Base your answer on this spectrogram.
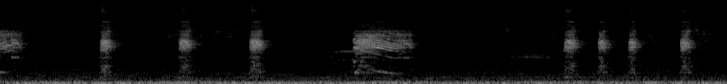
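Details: Morning in a workshop: a little squirrel utters evenly spaced barking chucks, one long raspy buzz in the middle, then a quicker burst of four chucks. Low background hum throughout.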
